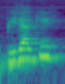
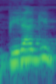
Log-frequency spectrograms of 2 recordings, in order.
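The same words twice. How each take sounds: The two takes are said the same way.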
